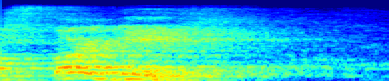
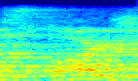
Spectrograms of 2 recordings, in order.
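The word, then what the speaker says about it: στοργή: que tem o grego é storg mas a gente fala storge porque escreve storge né mas pronuncia storg que é o amor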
